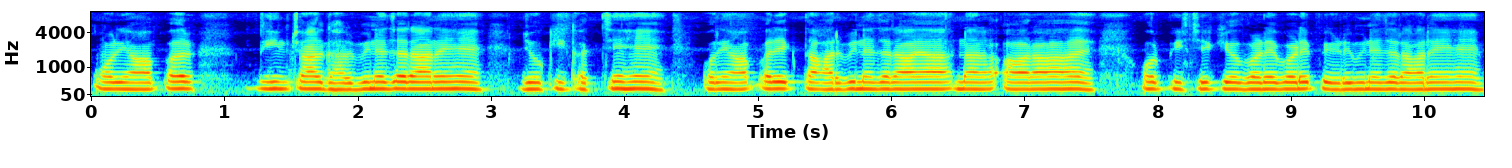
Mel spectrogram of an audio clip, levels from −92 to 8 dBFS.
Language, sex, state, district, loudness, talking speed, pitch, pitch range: Hindi, female, Rajasthan, Churu, -15 LUFS, 205 wpm, 195 Hz, 190-200 Hz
